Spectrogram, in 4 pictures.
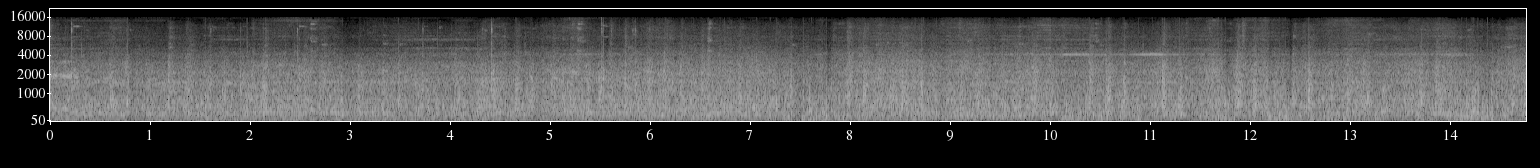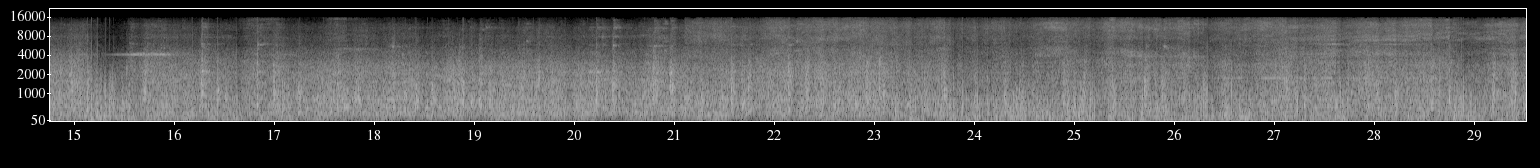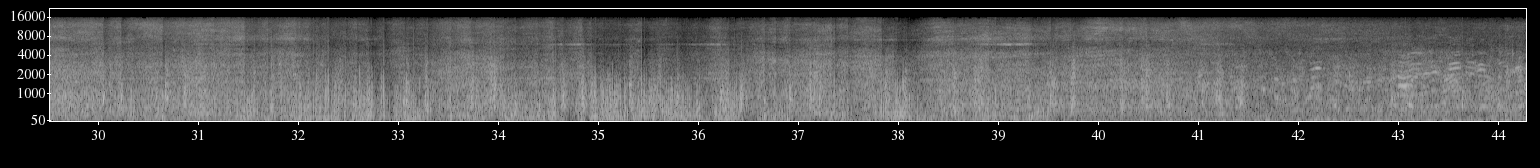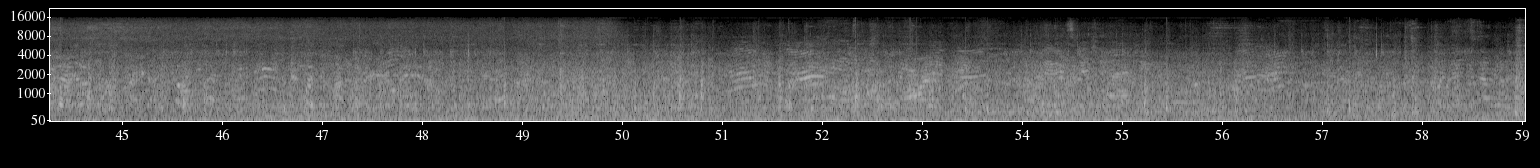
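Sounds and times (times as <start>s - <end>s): train wheels on rails: 0.0s - 59.0s
rushing air: 20.6s - 50.5s.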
